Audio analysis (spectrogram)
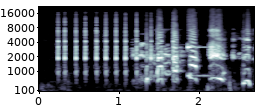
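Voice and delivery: very high, squealing laugh fit; long high-pitched shriek of laughter. Real, not acted. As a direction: laugh helplessly out loud. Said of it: "sorry sa tawa ko".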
